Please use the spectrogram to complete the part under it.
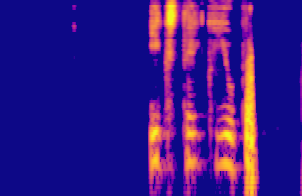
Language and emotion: Russian, neutral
